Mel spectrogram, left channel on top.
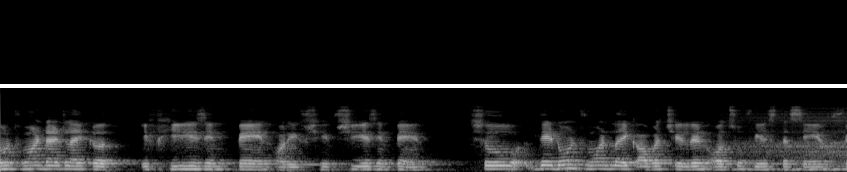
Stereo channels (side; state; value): left; silent; digital silence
